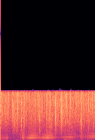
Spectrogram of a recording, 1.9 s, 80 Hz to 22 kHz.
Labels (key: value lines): label: biophony, croak
recorder: SoundTrap 500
